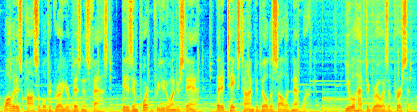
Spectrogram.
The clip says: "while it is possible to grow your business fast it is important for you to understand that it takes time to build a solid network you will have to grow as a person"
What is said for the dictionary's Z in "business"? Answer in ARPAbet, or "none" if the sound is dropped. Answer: Z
